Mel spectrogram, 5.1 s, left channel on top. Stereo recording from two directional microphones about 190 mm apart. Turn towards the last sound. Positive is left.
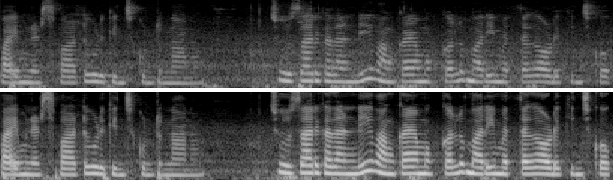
turn(degrees=-55)  # may be behind; listen again after turning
